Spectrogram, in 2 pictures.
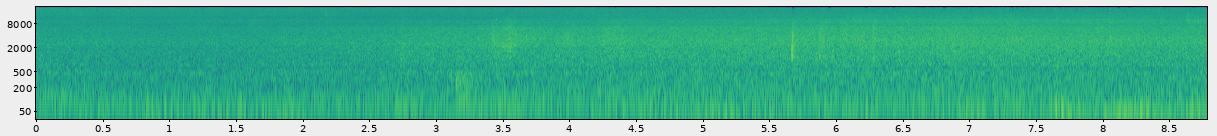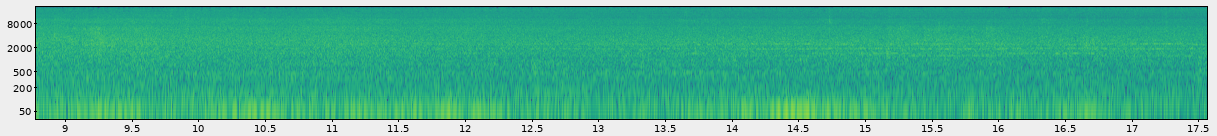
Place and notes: Izanska Cesta, Ljubljana, Slowenien - rain, wind, thunder
recording a strong wind with rain, open windows in a small house, olympus LS-14, build in microphones, center enabled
